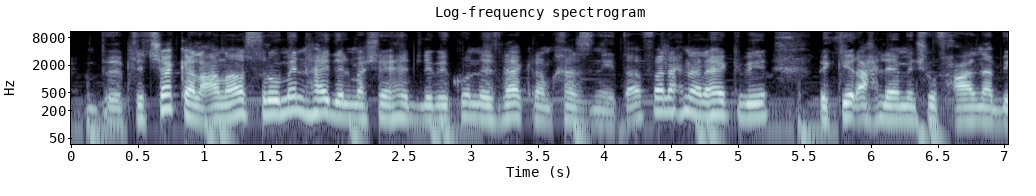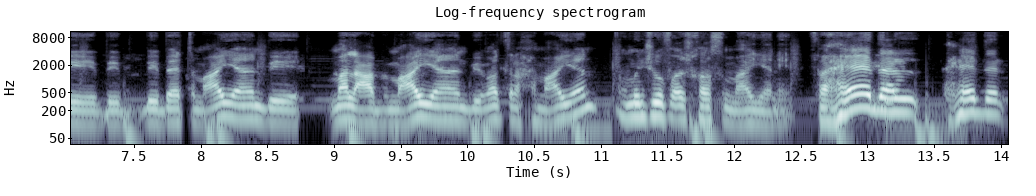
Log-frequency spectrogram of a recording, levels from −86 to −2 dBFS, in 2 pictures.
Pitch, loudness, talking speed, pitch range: 130 Hz, -19 LUFS, 110 wpm, 115-150 Hz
